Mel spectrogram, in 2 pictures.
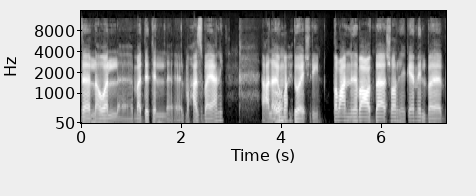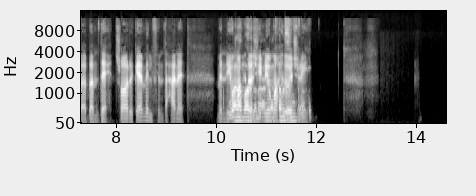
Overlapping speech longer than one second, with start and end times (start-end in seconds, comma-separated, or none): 10.2-11.9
